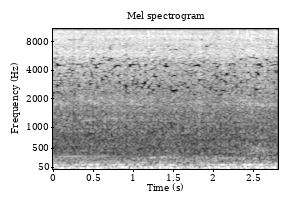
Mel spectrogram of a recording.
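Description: Olive oil sizzling in a hot pan, a steady dense hiss of frying that runs continuously and evenly throughout, close and fairly loud with no voices.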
